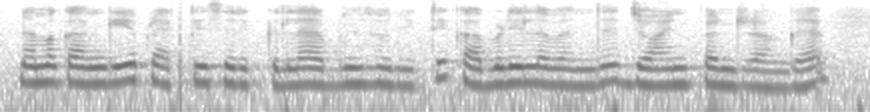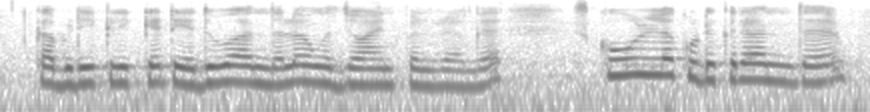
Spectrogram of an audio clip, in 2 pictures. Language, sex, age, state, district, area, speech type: Tamil, female, 18-30, Tamil Nadu, Coimbatore, rural, spontaneous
